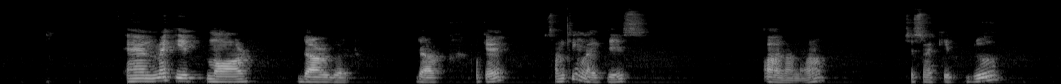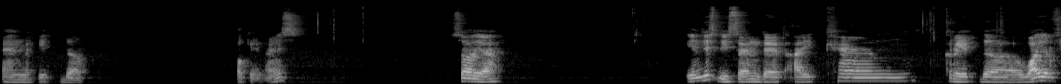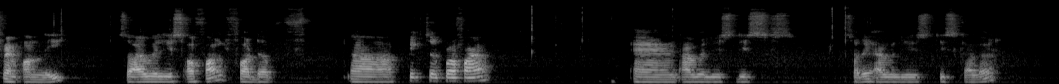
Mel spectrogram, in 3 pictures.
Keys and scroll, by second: 26.9 ctrl+c, 29.5 ctrl+c.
